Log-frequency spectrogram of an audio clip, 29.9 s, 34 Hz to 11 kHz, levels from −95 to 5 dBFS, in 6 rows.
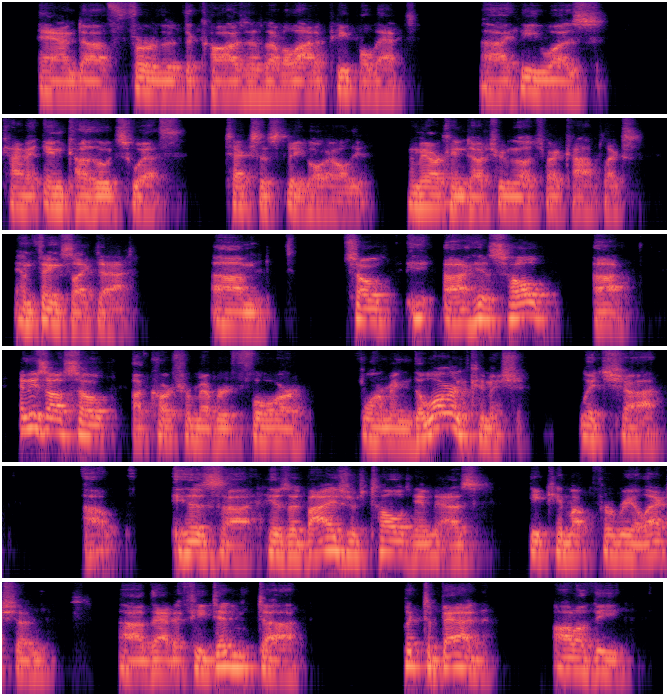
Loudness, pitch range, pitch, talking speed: -25 LUFS, 95-115 Hz, 100 Hz, 150 wpm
